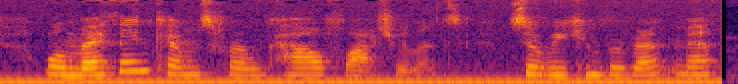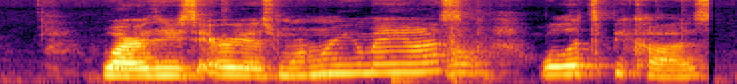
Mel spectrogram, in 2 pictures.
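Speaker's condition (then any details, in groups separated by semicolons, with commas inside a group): No condition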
